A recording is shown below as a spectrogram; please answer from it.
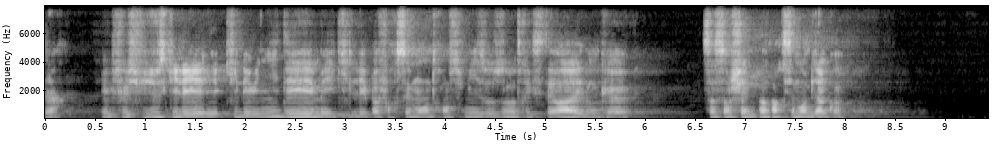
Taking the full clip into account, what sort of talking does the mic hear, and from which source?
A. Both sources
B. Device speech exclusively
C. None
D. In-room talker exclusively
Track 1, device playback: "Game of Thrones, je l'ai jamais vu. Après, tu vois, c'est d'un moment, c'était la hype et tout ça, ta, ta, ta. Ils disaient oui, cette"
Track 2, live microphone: D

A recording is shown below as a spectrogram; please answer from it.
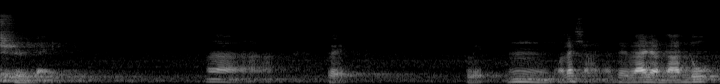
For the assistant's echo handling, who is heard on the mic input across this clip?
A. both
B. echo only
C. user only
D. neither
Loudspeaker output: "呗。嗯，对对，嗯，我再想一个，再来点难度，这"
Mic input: B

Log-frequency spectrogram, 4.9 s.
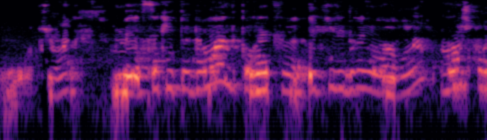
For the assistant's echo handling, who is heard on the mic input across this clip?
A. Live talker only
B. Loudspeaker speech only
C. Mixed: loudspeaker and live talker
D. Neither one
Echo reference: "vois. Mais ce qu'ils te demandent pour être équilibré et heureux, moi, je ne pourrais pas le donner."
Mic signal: B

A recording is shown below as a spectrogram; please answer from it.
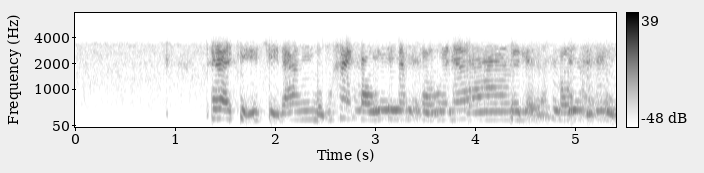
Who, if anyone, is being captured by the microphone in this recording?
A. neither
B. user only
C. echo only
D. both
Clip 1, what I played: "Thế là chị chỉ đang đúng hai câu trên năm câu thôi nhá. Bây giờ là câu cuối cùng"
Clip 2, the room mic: D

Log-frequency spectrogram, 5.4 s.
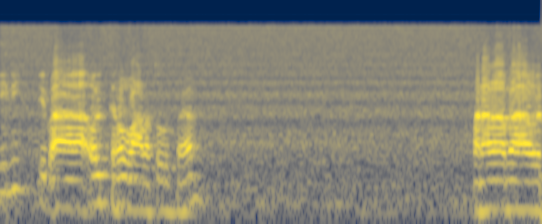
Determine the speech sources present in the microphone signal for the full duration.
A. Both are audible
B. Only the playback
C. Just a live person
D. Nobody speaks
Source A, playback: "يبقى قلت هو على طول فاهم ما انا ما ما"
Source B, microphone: B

